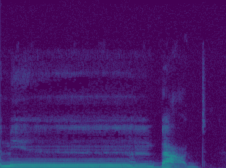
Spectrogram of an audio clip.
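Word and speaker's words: مِن بَعْدِ: So what you should say is إِلَّا مِن بَعْد. Remember, when there's iqlab, instead of pronouncing the noon, we switch. and we pronounce a half meme.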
